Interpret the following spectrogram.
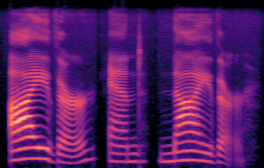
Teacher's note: in British English, Australian English and New Zealand English, you will very frequently hear the long I sound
